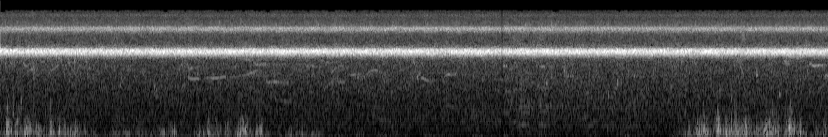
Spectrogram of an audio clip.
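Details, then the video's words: Male cricket singing while seeking to mate, a female nearby seemingly interested; a steady, unbroken high-pitched trill throughout, with low rumbling handling noise at the start and end. "Grillon mâle cherche a s’accoupler et chante"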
